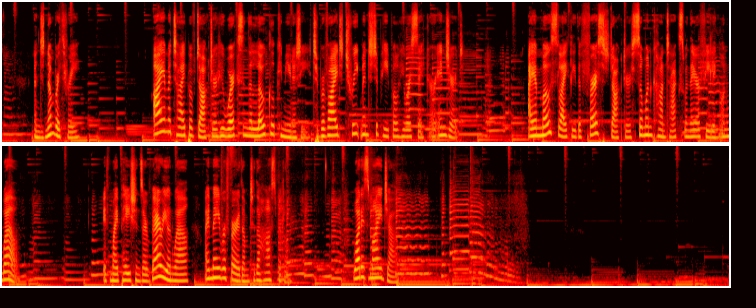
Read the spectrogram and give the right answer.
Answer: I'm a GP or general practitioner.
